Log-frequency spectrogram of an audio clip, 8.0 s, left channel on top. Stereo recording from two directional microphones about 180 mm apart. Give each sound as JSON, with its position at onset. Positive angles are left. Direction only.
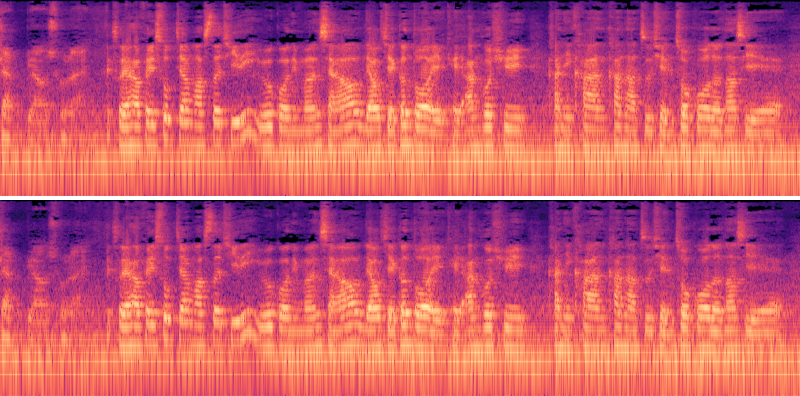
{"t": 1.1, "sound": "speech", "side_deg": 20}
